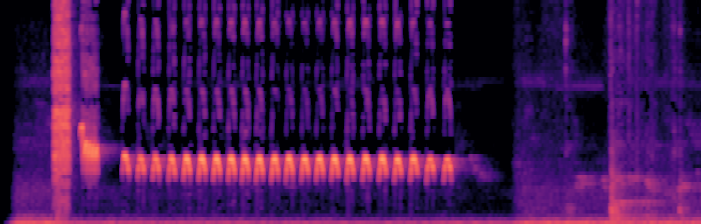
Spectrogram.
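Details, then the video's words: Ashy drongo song used as a lure to provoke other birds into singing: a harsh burst, then a fast train of about twenty clipped, ringing notes at an even pace, ending in quieter scratchy sounds with steady low background hum. "srigunting abu abu gacor PANCINGAN"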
